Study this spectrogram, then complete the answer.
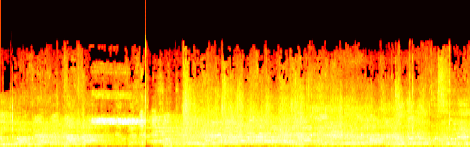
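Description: A crowd of children and adults chatters and shouts in a large echoing hall.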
